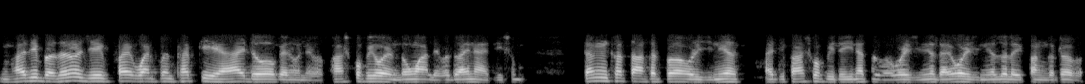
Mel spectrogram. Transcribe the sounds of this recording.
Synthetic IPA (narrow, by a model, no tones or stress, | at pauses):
ɦajdibɾɐdɐɾnɔzipʰajwanpɔn̚pʰajp̚keɦajdɔkajnonebɐpʰaskop̬iojɾandɔŋmalebɐdɔajnɐɦajdisum | tɐŋkʰɐɾtaŋkʰɐt̚pɐoɾizinel | hajdipʰaskop̬idɐinatɐbɐoɾizineldaɾoɾizineldɐlɐjpʰaŋɡɐdɾɐbɐ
